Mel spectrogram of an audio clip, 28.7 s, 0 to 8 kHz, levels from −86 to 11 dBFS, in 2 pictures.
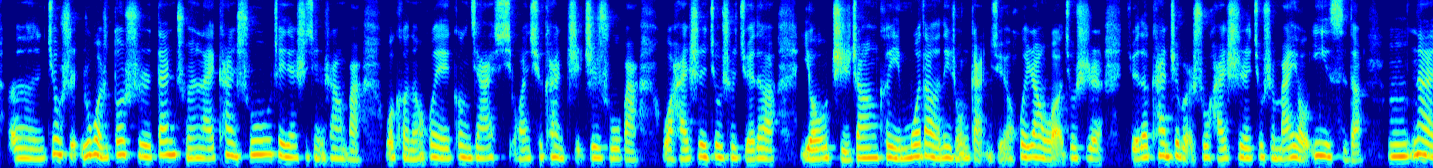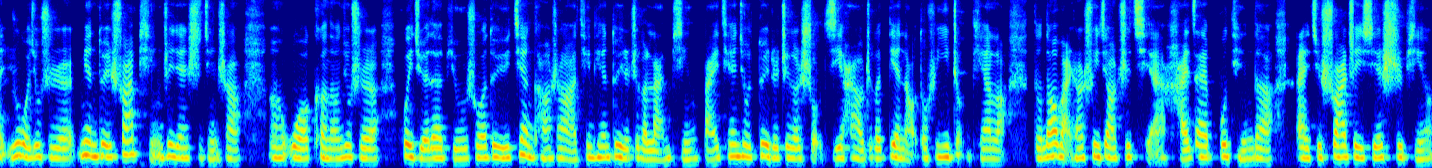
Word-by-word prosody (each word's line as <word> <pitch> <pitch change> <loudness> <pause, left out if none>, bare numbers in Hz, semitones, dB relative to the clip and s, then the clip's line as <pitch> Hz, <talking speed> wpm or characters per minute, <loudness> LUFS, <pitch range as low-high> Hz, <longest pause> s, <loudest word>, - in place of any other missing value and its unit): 嗯， 175 -1 -2
就 255 +6 +2
是 210 -4 -3
如 220 +4 +4
果 250 -2 +6
是 190 - -1
都 240 +4 +3
是 215 -4 0
单 235 +4 +3
纯 185 -7 -3
来 175 -1 -2
看 225 +3 0
书 245 +4 +2
这 235 -4 +2
件 200 -1 +3
事 195 0 -6
情 185 -3 -5
上 180 -2 -6
吧， 155 -3 -5 0.3
我 - - -1
可 185 -1 -4
能 160 0 -3
会 185 -4 0
更 195 0 0
加 185 0 -2
喜 200 +1 -3
欢 165 0 -5
去 195 - -4
看 200 -3 -1
纸 - - -7
质 190 - -1
书 175 -2 -3
吧。 155 -2 -5 0.2
我 - - 0
还 165 -1 -2
是 205 +4 +2
就 200 0 0
是 195 -1 -3
觉 160 -4 -2
得 170 -2 0 0.3
有 170 +1 +4
纸 170 -6 0
张 185 +2 +3
可 195 +1 +1
以 175 -2 +3
摸 195 +4 +4
到 215 -1 +3
的 190 - +2
那 190 +1 +2
种 180 - -2
感 - - -5
觉， - - -7
会 195 +2 +1
让 195 -3 +2
我 - - +2
就 185 - -5
是 180 -3 -2 0.2
觉 165 - -1
得 195 +1 +3
看 220 +2 +1
这 225 - +3
本 180 - -1
儿 - - -8
书 195 - -2
还 170 -3 -4
是 180 0 0
就 205 +3 -4
是 195 -3 -4
蛮 170 +2 0
有 195 - +2
意 225 -2 +4
思 200 -6 -3
的。 140 0 -5 0.2
嗯， 210 0 +5
那 240 -4 +5
如 210 +4 +1
果 210 -4 +4
就 205 +2 +1
是 180 -4 -2
面 230 -1 +5
对 210 -1 +5
刷 240 +4 +1
屏 230 -3 -5
这 215 +2 +2
件 190 -2 +1
事 185 0 -6
情 160 -3 -6
上， 165 -3 -6 0.3
嗯， 190 0 0
我 175 -3 +4
可 190 +2 -1
能 170 0 -3
就 200 - +3
是 175 -3 -1 0.2
会 215 - +6
觉 180 -4 +2
得 180 +1 +3
比 180 -1 -5
如 170 - -2
说 190 +1 0
对 195 0 +3
于 185 - +4
健 205 +3 +2
康 175 -2 -4
上 180 0 -4
啊， 165 -3 -3
天 165 +5 -4
天 195 +1 +2
对 205 0 +5
着 180 - +1
这 185 +2 -6
个 165 - -1
蓝 155 +2 -2
屏， 170 -2 -5
白 - - -3
天 210 +3 +1
就 210 -1 +4
对 210 +2 +3
着 185 - 0
这 185 +1 -1
个 175 - 0
手 - - -3
机， 180 +1 -1
还 185 0 -5
有 - - -1
这 180 +3 -10
个 175 - +1
电 190 +1 +2
脑 170 - -6
都 180 - -6
是 190 +3 -3
一 200 - +5
整 235 +5 -5
天 170 -4 -5
了， 165 - -5 0.3
等 175 -1 -2
到 210 +2 +6
晚 210 - +2
上 180 +1 +1
睡 210 +1 +2
觉 200 -3 +2
之 200 +2 -1
前 205 +1 -2
还 160 - -2
在 200 +3 +2
不 200 +2 +1
停 175 -6 -5
地， 170 -3 -2 0.2
哎， 185 -1 +1
去 190 +3 0
刷 200 0 +3
这 200 -2 +2
些 190 +1 +2
视 200 0 +1
频， 190 -4 -9
190 Hz, 325 characters per minute, -23 LUFS, 175-205 Hz, 0.3 s, 果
